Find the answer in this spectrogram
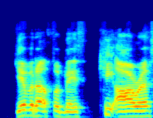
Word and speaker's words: Kiara: It is Kiara. And she's gonna be sure to tell you that it's not it's not Kiara, it's Kiara.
